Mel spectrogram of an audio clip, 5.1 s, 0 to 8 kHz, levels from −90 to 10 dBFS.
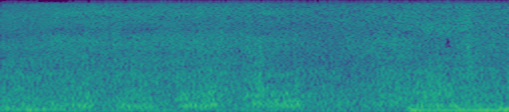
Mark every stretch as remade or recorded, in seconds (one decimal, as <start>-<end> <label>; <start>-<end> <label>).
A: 0.0-3.1 remade; 3.1-5.1 recorded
